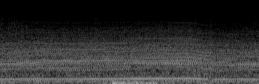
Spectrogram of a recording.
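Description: Race car engine in Race Driver GRID, driven fast around a track against Audis, a steady droning tone holding high revs with a slight pitch dip near the end and a brief bump of road noise midway.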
